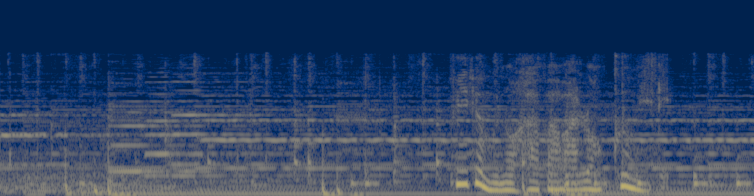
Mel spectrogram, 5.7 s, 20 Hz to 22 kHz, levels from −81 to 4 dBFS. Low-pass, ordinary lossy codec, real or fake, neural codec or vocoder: 7.2 kHz; AAC, 32 kbps; real; none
